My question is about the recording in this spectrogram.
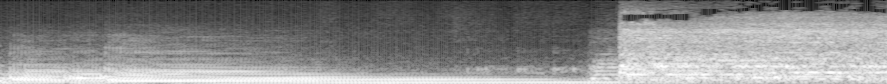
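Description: Punk rock demo recording: electric guitar and bass hold a ringing chord that slowly fades, then about three seconds in the full band comes in suddenly and loudly.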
